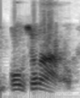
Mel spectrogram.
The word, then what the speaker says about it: Bolsonaro: Brazil okay bolsonaro okay his name is j bolsonaro the the correct pronunciation J bonaro okay the guy on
